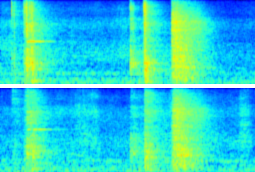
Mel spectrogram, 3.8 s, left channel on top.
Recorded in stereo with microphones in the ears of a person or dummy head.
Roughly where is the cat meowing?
No cat meowing in this recording.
